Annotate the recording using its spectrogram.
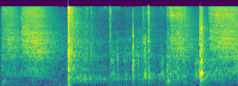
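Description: A short rustle, then a sharp click about two-thirds of a second in, followed by a few lighter ticks: handling noise from things being moved about.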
